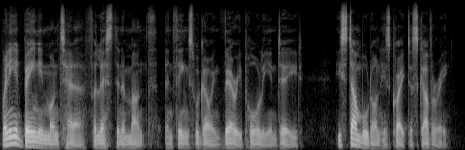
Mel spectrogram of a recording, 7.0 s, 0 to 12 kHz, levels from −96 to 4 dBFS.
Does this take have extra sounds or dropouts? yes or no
no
